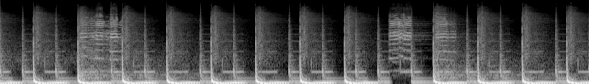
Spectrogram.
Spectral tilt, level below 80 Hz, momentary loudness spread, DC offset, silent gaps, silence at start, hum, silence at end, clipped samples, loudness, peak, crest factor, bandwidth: -6 dB/octave; -10 dBFS; 2 LU; 0.6%; none; 0 s; none; 0 s; under 0.1%; -11 LUFS; 0 dBFS; 8 dB; 12.5 kHz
